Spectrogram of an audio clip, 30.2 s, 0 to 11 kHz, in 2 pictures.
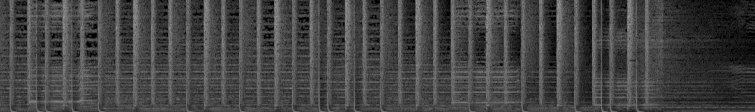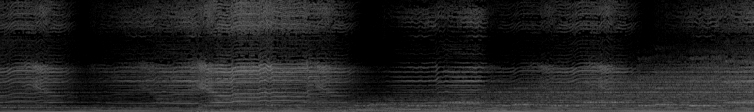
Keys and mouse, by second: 0.1 s, 2.0 g, 4.3 g, 5.6 g, 8.3 g, 9.0 g, 10.0 g, 12.6 g, 14.3 g, 16.9 g, 18.4 g, 20.3-24.1 drag, 20.3 g, 22.3 g, 25.1-30.1 drag, 25.4 g, 27.8 g, 29.3 g.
